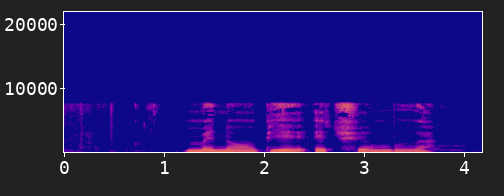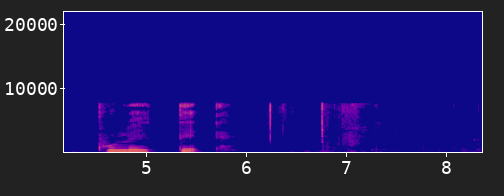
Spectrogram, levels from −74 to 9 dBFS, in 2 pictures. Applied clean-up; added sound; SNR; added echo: none; none; none; none.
